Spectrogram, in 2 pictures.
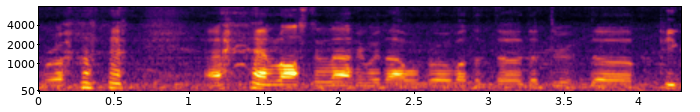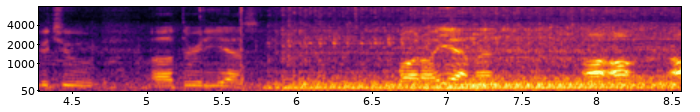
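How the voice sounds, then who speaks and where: A man in his late twenties ranting casually about gaming, calling everyone man and bro, with a lot of fillers. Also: medium pitch. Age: late 20s. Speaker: gaming vlogger. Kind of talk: casual rant to camera. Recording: distant mic with loud traffic and air conditioning. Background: vehicle and urban noise.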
